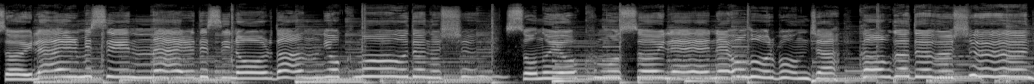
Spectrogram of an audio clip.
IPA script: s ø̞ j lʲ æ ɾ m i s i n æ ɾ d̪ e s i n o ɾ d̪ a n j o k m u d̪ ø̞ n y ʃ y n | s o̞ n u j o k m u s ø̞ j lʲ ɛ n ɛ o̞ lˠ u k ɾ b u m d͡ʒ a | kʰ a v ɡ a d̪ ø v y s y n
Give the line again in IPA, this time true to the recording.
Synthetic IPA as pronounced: s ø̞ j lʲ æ ɾ m i s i nː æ ɾ d̪ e s i n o ɾ d̪ a n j o k m u d̪ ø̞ n y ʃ y n | s o̞ n u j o k m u s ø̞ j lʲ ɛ n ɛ o̞ lˠ u ɾ b u n d͡ʒ a | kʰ a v ɡ a d̪ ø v y ʃ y n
